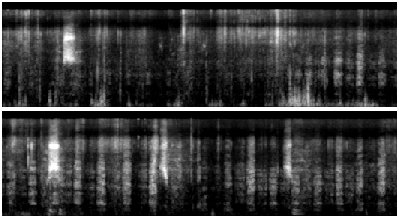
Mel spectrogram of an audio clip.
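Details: Kangal dog named Paşam, out on a walk with companions, panting in quick breathy bursts that come in uneven runs, with brief human speech and outdoor rustling in between.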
